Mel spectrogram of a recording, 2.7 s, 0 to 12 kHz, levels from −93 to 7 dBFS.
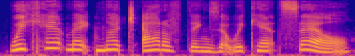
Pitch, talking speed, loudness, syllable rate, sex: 245 Hz, 245 wpm, -16 LUFS, 4.7 syllables/s, female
